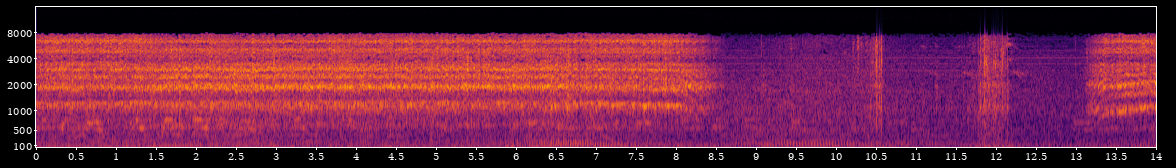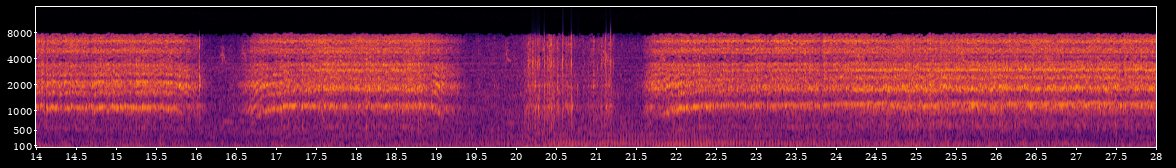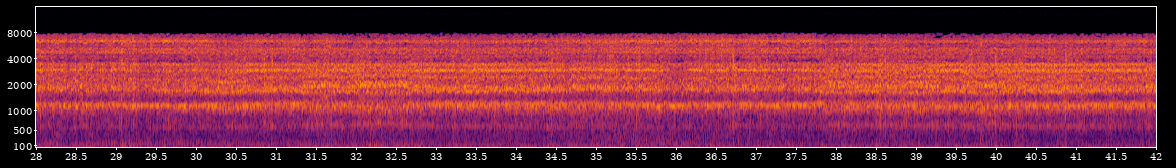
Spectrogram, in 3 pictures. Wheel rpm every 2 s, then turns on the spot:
160, 160, 160, 160, 30, 10, 40, 130, 100, 100, 30, 140, 160, 160, 160, 150, 150, 160, 150, 150, 150.
none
